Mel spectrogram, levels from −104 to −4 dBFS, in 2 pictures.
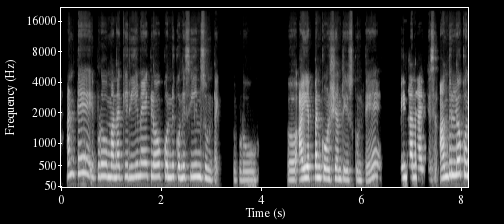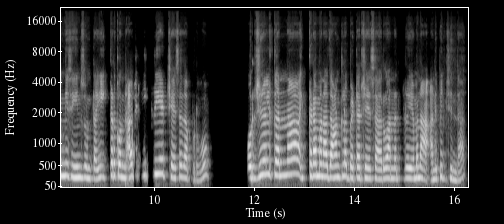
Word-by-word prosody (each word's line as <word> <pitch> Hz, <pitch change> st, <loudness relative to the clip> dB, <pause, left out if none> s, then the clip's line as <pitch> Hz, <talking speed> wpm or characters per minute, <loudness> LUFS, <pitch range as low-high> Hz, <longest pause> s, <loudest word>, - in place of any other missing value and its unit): అంటే 320 Hz, +3 st, -3 dB, 0.3 s
ఇప్పుడు 265 Hz, +2 st, -3 dB, 0.2 s
మనకి 250 Hz, +1 st, -1 dB
రీమేక్‌లో 270 Hz, +1 st, -2 dB, 0.2 s
కొన్ని 255 Hz, -1 st, +2 dB
కొన్ని 245 Hz, +1 st, +1 dB
సీన్సుంటాయి, 250 Hz, -6 st, -2 dB, 0.3 s
ఇప్పుడు 190 Hz, 0 st, -10 dB, 0.9 s
ఆహ్, 195 Hz, 0 st, -1 dB
'అయ్యప్పన్ 240 Hz, +2 st, +4 dB
కోషియుమ్' 215 Hz, -1 st, +1 dB
తీసుకుంటే 190 Hz, -3 st, -7 dB, 0.6 s
'భీమ్లా 245 Hz, +1 st, +2 dB
నాయక్ 225 Hz, -2 st, -2 dB
చేసారు.' 210 Hz, 0 st, -12 dB
అందులో 295 Hz, +5 st, +4 dB
కొన్ని 280 Hz, -1 st, +2 dB
సీన్సుంటాయి 240 Hz, -2 st, +1 dB
ఇక్కడ 280 Hz, +4 st, -1 dB
కొన్ని 245 Hz, -3 st, +3 dB
అవి 260 Hz, +1 st, -1 dB
రీక్రియేట్ 320 Hz, +2 st, -1 dB
చేసేటప్పుడు 230 Hz, -6 st, -3 dB, 1.0 s
ఒరిజినల్ 285 Hz, +7 st, +2 dB
కన్నా 295 Hz, +1 st, +4 dB, 0.2 s
ఇక్కడ 270 Hz, +4 st, +1 dB
మన 270 Hz, -1 st, +5 dB
దాంట్లో 250 Hz, +2 st, +2 dB
బెటర్ 235 Hz, 0 st, +1 dB
చేసారు 220 Hz, -1 st, 0 dB
అన్నట్లు 225 Hz, 0 st, -4 dB
ఏమైనా 230 Hz, 0 st, +1 dB, 0.2 s
అనిపిచిందా? 210 Hz, -3 st, -5 dB
240 Hz, 120 wpm, -23 LUFS, 220-270 Hz, 1.0 s, మన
